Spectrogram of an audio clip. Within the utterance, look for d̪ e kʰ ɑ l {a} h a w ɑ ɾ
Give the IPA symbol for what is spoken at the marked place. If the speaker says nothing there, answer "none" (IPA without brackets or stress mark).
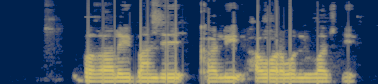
i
